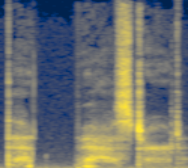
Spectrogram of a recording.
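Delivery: very soft, slow voiceless whisper; bitter whisper. A narrator's reading. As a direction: curse under your breath. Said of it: "Jeremy whispered".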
